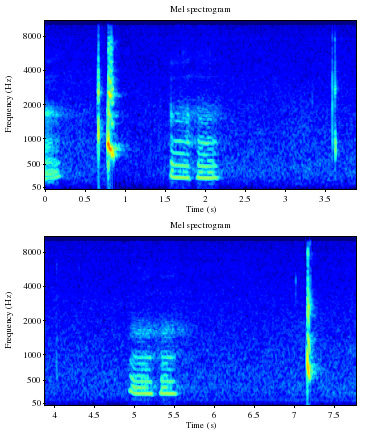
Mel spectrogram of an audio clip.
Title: baby got hiccups.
